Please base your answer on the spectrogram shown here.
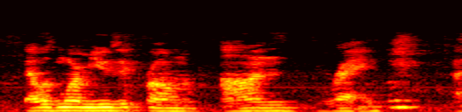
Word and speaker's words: OnRae: That was more music from OnRae. I said it right this time, right? OnRae. It's not OnRae? OnRae. My homie for a second. You said it's like Andre without the D.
